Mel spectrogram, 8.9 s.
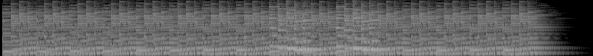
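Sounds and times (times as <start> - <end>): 
piano: 0.0 - 8.7.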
